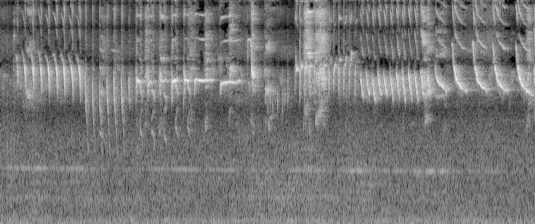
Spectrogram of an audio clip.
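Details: Siskin canary in song outside, giving bright rapid trills and sharp chirps with short pauses and descending swept notes, over a constant low rumble.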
